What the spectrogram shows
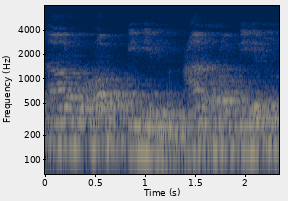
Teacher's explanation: Jadi ar ya, melebur ke roh ya. Nun sukunnya melebur ke roh. Ar, jadi nggak dibaca nunnya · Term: Idgham bila guna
